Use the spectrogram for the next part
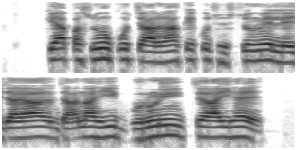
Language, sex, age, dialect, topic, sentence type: Hindi, male, 25-30, Awadhi Bundeli, agriculture, statement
